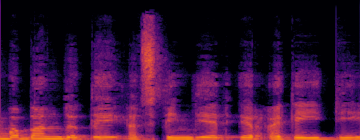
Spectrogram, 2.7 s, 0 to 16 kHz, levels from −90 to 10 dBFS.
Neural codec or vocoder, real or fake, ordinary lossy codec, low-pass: codec, 32 kHz, 1.9 kbps, SNAC; fake; AAC, 48 kbps; 14.4 kHz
